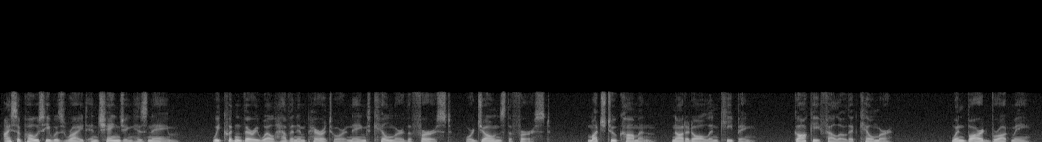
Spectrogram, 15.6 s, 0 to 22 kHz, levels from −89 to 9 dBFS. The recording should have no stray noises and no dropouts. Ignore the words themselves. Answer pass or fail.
pass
